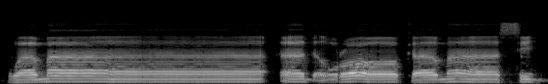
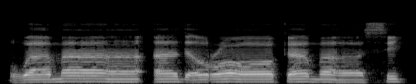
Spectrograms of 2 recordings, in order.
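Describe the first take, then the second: First: The long vowel is held for five counts. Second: The long vowel is held for two counts. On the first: "Sekiranya kita baca dengan lima harakat" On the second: "dibaca dengan dua harakat"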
